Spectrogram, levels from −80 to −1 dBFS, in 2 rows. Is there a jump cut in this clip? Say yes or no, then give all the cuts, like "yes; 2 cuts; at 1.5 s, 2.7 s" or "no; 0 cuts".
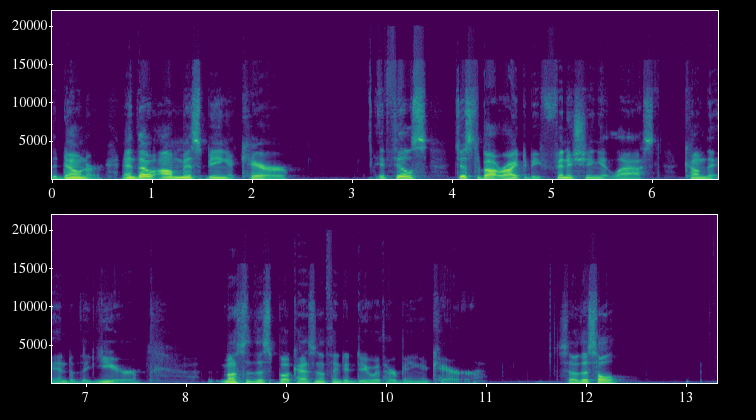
no; 0 cuts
